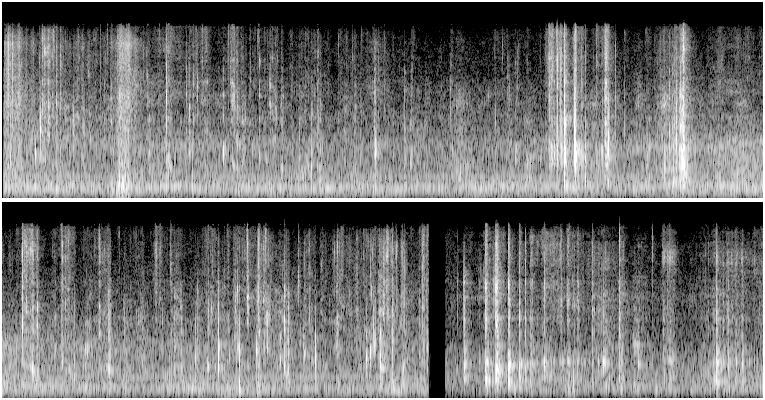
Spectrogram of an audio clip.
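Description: A golden retriever biting and chewing raw vegetables: irregular crisp crunches as it gnaws a green bell pepper. After a brief gap about three-quarters of the way through, it crunches into a head of napa cabbage.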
